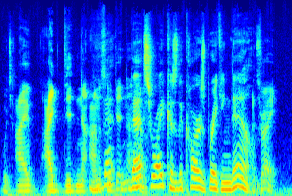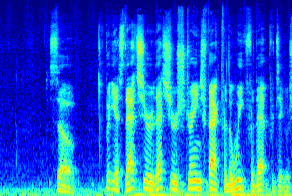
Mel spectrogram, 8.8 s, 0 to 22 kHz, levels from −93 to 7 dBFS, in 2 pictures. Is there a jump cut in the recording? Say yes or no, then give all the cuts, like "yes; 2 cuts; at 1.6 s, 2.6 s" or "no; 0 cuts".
no; 0 cuts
